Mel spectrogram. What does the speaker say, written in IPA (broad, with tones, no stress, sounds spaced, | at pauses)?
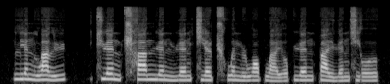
l j ɛ˥˨ n l w ä˥˨ l y˦ | t͡ɕ ɥ ɛ˥˨ n ʈ͡ʂʰ ä˦ n̪ ɥ ɛ˥˨ n m ɥ ɛ˦ n t͡ɕ j ɛ˦ ʈ͡ʂʰ w ə˥˨ n ɻ w ɔ˦ p w a˨˦ ɪ̯ ɤ˦ p ɥ ɛ˦ n p a˥˨ ɪ̯ ɥ ɛ˦ n ɕ j o˦ ʊ̯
